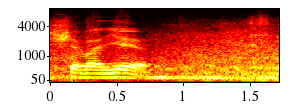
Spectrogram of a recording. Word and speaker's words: Chevalier: Center Auditorium grant funds for the, do you pronounce it Chevalier? Chevalier.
